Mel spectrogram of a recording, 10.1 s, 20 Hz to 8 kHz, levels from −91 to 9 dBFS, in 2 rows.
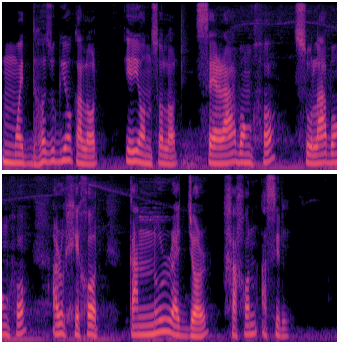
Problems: none marked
